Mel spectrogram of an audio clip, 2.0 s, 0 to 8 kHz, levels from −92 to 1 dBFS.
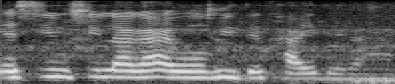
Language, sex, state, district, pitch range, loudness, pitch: Hindi, female, Bihar, Vaishali, 220-245 Hz, -14 LUFS, 235 Hz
